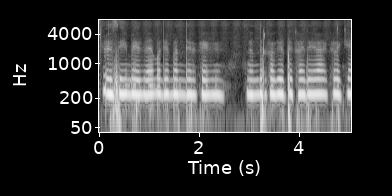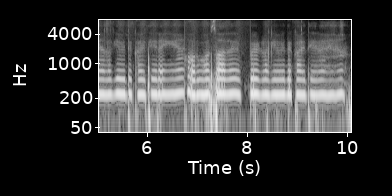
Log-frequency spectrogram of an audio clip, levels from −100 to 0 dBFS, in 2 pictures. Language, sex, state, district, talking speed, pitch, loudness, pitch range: Hindi, male, Uttarakhand, Tehri Garhwal, 135 wpm, 245 Hz, -16 LUFS, 240-245 Hz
